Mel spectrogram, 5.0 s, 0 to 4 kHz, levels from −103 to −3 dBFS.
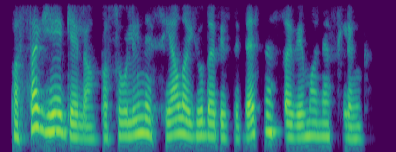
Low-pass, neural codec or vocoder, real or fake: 3.6 kHz; none; real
